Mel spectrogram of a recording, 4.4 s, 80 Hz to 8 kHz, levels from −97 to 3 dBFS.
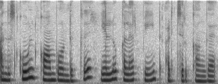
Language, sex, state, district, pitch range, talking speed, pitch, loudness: Tamil, female, Tamil Nadu, Nilgiris, 195-250 Hz, 95 wpm, 220 Hz, -18 LUFS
